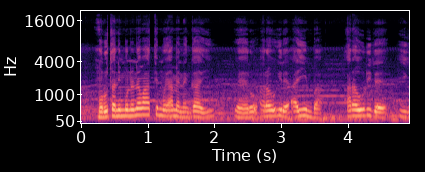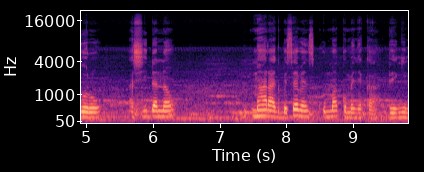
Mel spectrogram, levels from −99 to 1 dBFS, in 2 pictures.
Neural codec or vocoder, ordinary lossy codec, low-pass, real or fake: vocoder, 44.1 kHz, 128 mel bands every 512 samples, BigVGAN v2; none; 19.8 kHz; fake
